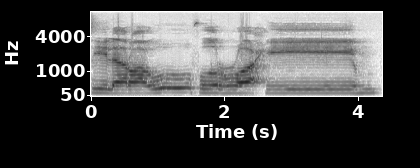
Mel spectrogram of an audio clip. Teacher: نون جو نون کی آواز ہے وہ اس را کے اندر مکمل مدغم ہو گئی، پڑھنے میں باقی نہ رہی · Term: ادغام کامل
